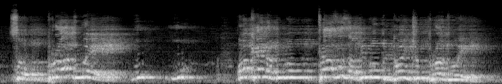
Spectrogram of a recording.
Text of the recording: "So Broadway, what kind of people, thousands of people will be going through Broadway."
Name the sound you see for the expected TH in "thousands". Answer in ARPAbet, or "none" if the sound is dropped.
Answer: T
